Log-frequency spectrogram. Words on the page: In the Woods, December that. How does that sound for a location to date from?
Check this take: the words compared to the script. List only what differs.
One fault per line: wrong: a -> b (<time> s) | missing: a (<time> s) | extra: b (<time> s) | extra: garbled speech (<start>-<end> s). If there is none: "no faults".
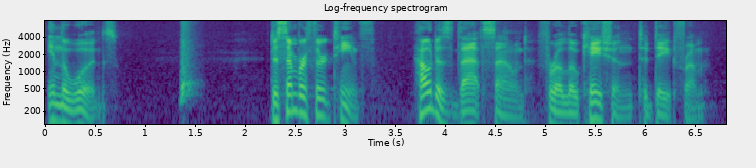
wrong: that -> thirteenth (2.6 s)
